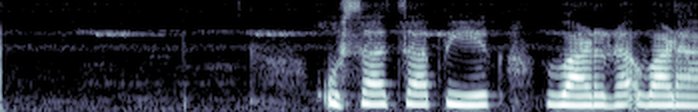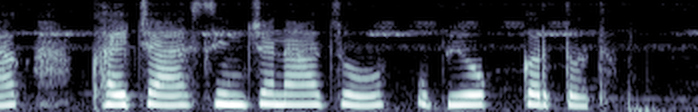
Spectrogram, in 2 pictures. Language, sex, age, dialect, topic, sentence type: Marathi, female, 18-24, Southern Konkan, agriculture, question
